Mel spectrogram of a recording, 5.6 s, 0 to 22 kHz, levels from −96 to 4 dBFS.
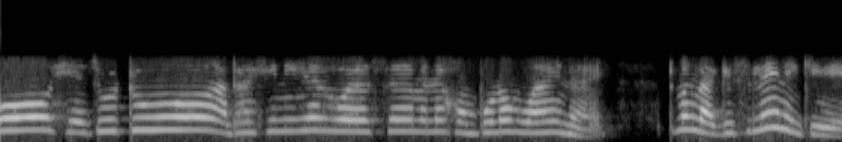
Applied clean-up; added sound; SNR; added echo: none; none; none; none.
